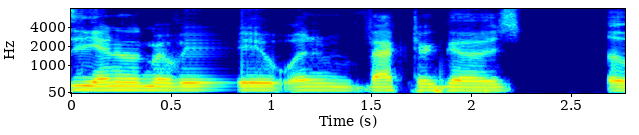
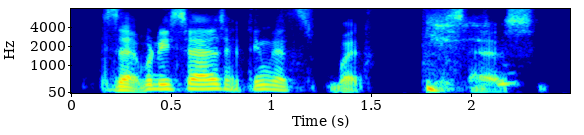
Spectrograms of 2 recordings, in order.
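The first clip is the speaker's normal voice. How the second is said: ordinary delivery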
